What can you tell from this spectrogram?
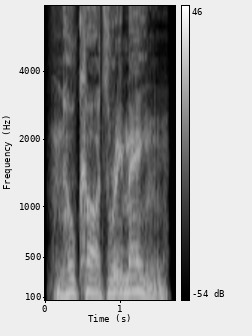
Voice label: Orc Emote No Cards; Nerzhul

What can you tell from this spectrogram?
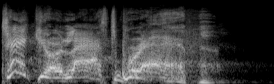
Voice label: Female Naga Attack

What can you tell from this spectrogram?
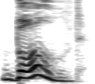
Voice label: Female Dragon Emote Wow

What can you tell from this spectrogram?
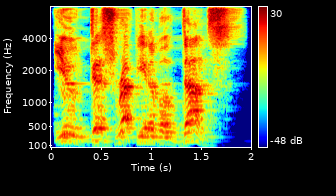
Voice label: Male Mech Attack

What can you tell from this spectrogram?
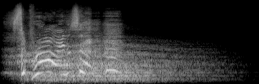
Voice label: Female Air Elemental Play

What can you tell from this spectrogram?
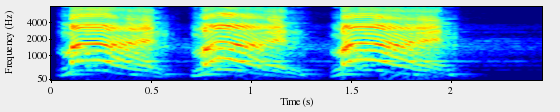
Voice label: Mech Emote Attack

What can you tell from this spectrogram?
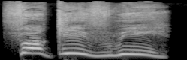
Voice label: Female Troll Attack

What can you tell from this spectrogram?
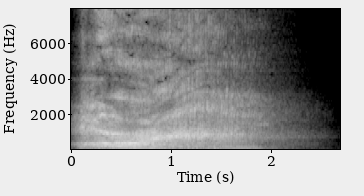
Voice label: Male Voidwraith Death

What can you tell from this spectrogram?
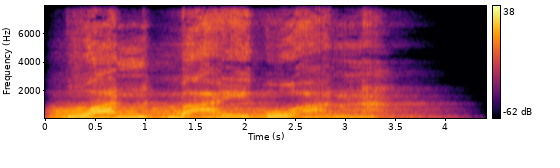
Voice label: Male Darkness Trigger

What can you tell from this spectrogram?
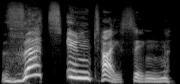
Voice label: Human Emote Wow

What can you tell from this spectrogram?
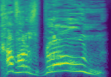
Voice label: Male Dwarf Attack

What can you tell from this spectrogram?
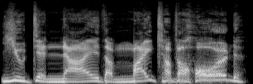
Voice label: Male Orc Threaten

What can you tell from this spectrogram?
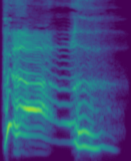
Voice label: Female Human Death

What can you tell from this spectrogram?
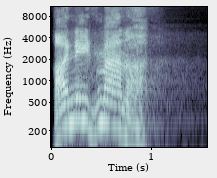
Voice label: Female Naga ERROR NEED MANA

